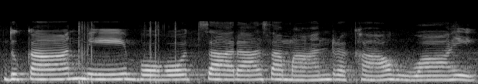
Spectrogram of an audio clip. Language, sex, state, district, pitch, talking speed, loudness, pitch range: Hindi, female, Madhya Pradesh, Dhar, 225 Hz, 100 wpm, -14 LUFS, 215-235 Hz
